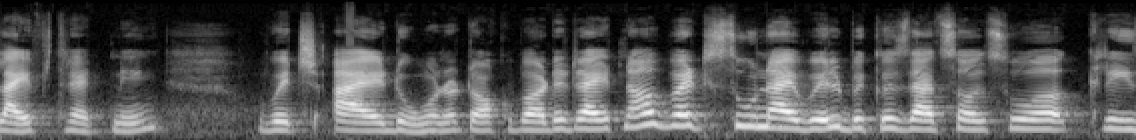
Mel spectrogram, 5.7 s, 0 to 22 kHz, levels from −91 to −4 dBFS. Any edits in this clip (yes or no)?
no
